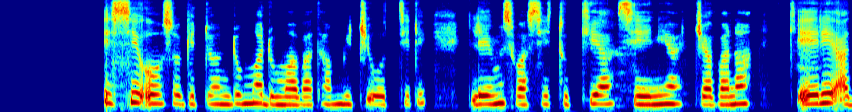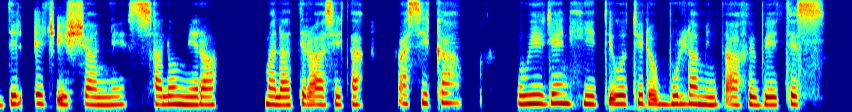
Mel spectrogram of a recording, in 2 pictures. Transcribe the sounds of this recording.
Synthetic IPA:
ʔɪsːɪʔoːsɔɡɪd̪ːond̪ʊmːɐd̪ʊmːɐbɐt̪ʰɐmɪt͡ʃʼːɪwɔt̪ːɪd̪ɪleːmɪswɐsit̪ʊkʰːɪjɐsiːnɪjɐd͡ʒɐbɐna | kʼeːɾiːʔɐ̰d̪ːɪlʔɛt͡ʃʼiːʃːanːɛsɐlɔmɛɾa | mɐlɐt̪ːɪɾaːsɪt̪ɐ | kʼɐsːɪkːɐ | wiːɡenhiːt̪ʼːɪwɔt̪ːɪd̪ɔbʊlːɐmɪnt̪ʼaːfɛbe̞ːt̪ːes

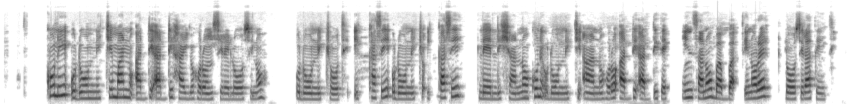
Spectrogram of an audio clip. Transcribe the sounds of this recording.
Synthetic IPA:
kʊnɪʊd̪uːnːɪt͡ʃːɪmɐnːʊʔɐd̪ːɪʔɐd̪ːɪhɐjːɔɦɔɾɔnsɪɾɛloːsɪnɔ | ʊd̪uːnːɪt͡ʃːoːt̪ɪ̥ɪkːɐsɪʊd̪uːnːɪt͡ʃːɔʔɪkːɐsɪ | le̞ːlːɪʃːɐnːokʊnɪʊd̪uːnːɪt͡ʃːɪʔaːnːɔɦɔɾɔʔɐd̪ːɪʔɐd̪ːɪt̪ɛ | ɪnsɐnɔbɐbːɐt̪ʼːɪnɔɾɛlo̞ːsɪɾɐt̪eːt̪ɪ̥

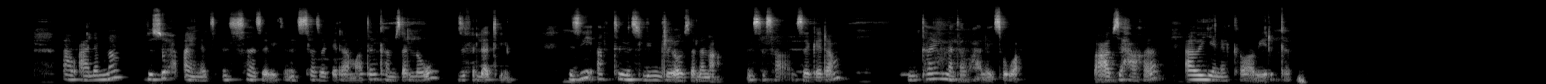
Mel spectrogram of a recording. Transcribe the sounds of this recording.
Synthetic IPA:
ʔaβʕa̰lɐmna | bɨzuħʔajnɐt̪ʔɨnsɨ̥sazɐβet̪ʰɨnsɨ̥sazɐɡɐd̪a̰ma̰t̪ʰɨnkʰɐmzɐlːɐwu | zɨfɨlːɐt̪ʼɨjːu | ʔɨziʔaβt̪ʰimɨslinɨɾiʔo̞zɐlːɐna̰ | ʔɨnsɨsa̰zɐɡɐd̪a̰m | ɨnt̪ʰajnat̪ʰɐβha̰lɐ̰jɪt͡sʼɨwːa̰ | b̥ɨʔa̰βzɨħaxɐ̰ʔaβɨjːɛnɐtkʰɐβa̰βijɪɾɨkʰːɐβ

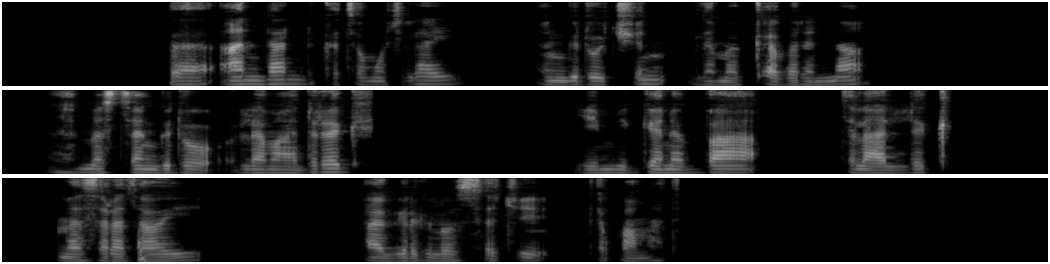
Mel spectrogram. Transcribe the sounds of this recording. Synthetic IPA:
b̥əʔand̪and̪kʰət̪ʰəmo̞t͡ʃːlaj | ʔɨŋɡɨd̪o̞t͡ʃːɪnləməkʼːəβəlɨnːa | məst̪ʰəŋɡɨd̪o̞ləmad̪ɾəɡ | jɛmːiɡənəbːa | t̪ʰɨlalːɨkʼ | məsəɾət̪ʰawi | ʔaɡəlɡɨlo̞t̪sə̰t͡ʃʼit̪ʰʼəkʷʼamat̪

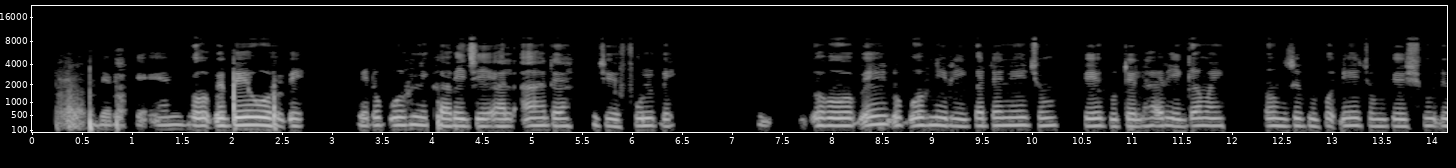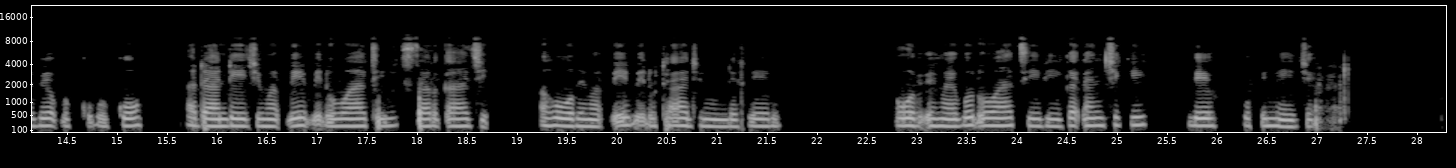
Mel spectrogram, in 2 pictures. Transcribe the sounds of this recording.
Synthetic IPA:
dɛɾkɛʔɛndɔɓɛbɛwɔɾbɛ | ɓɛɗɔɓoɾnikʰaɾɛd͡ʒɛalʔada | d͡ʒɛfulɓɛ | ɗɔɾɔɓɛɗɔɓoɾniɾiɡadaned͡ʒum | bɛɡudɛlhaɾɛɡamaj | ɗɔnzubibɔɗed͡ʒumbɛʃuːɗibɛɓɔkːɔɓɔɡ̥ɔ | ʔadanded͡ʒimaɓːɛɓɛ̰ɗɔwaːtʰisaɾkʼad͡ʒi | ʔaɦɔːɾɛmaɓːɛɓɛ̰ɗɔtʰaːd͡ʒihundɛfɛːɾɛ | ʔawɔɾɛɓɛmajbɔɗɔwatʰiɾiɡaɗant͡ʃiki | bɛ | hufineːd͡ʒɛ

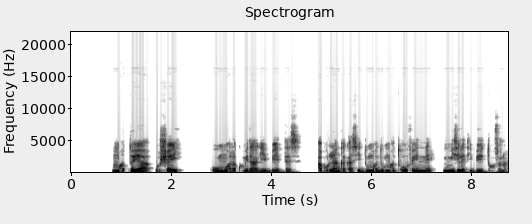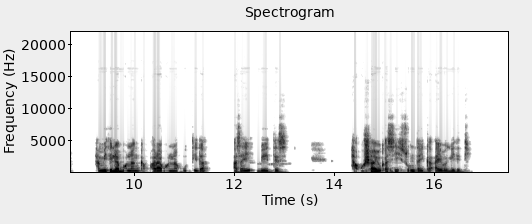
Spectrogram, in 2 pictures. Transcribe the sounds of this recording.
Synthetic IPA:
mɐt̪ːɔjaːʊʃːɐj | ʔuːmːʊwɐɾɐkʊmɪd̪aːɡe̞ːbe̞ːt̪ːe̞ːs | ʔɐbɔlːɐŋkːɐkʼɐsːɪd̪ʊmːɐd̪ʊmːɐt̪ʼuːfɛjnːɛ | mɪs̬ɪlɛt̪ɪbe̞ːt̪ːo̞ːsɔnɐ | hɐmɪt̪ɪlɪjabɔlːɐŋkːɐpɐɾaːbɔlːɐʔʊt̪ːɪd̪ɐː | sɐjbe̞ːt̪ːe̞ːs | hɐʔʊʃːaːjɔkʼɐsːɪsʊnt̪ːɐjkːɐʔɐjbɐɡeːt̪ɛt̪ːɪ̥

